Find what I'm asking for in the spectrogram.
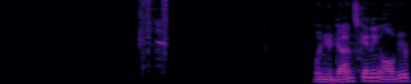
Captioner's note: camera Click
